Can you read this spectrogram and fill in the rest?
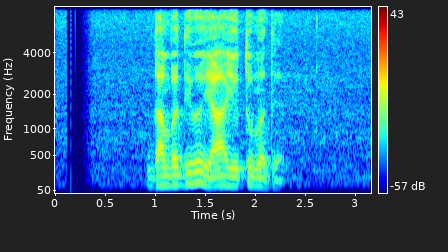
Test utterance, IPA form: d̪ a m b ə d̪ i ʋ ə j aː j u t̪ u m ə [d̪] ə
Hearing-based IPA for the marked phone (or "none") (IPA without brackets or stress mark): d̪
